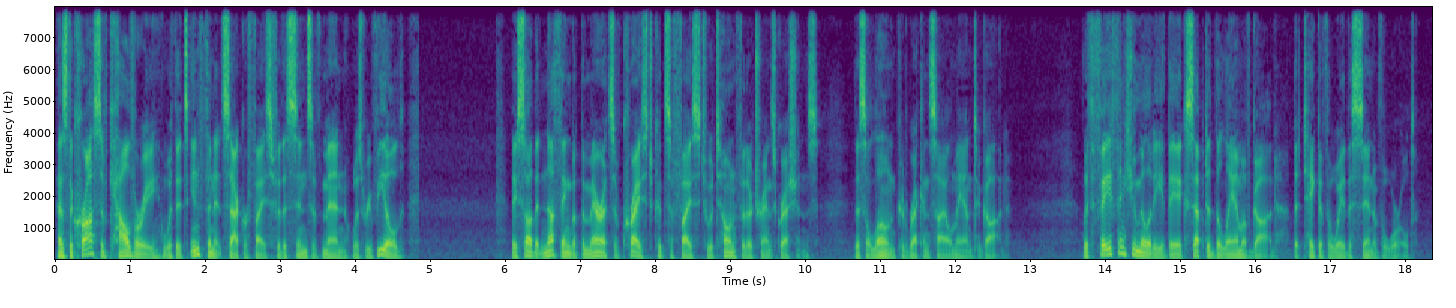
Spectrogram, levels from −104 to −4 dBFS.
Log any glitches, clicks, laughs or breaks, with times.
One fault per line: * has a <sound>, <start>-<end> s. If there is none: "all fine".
all fine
